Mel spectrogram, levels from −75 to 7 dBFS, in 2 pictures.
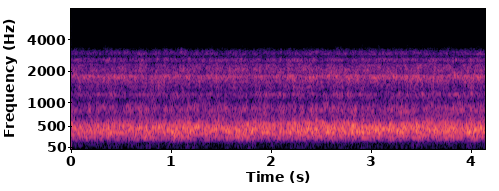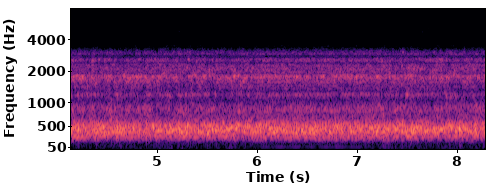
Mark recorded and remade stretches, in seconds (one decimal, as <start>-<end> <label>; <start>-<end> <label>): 0.0-6.0 remade; 6.0-7.1 recorded; 7.1-8.3 remade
